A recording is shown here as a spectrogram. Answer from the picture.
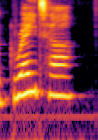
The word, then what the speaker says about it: greater: The greater the risk, greater 和 risk 里面都包含一个音素，就是 r 的发音。 Greater, greater. 在发这个单词的时候，不要发成了 greater, 应该是 gr, gr. 我们注意两个音素组合在一起，这个辅音连缀发的是 gray 很快过渡到后面的双元音上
